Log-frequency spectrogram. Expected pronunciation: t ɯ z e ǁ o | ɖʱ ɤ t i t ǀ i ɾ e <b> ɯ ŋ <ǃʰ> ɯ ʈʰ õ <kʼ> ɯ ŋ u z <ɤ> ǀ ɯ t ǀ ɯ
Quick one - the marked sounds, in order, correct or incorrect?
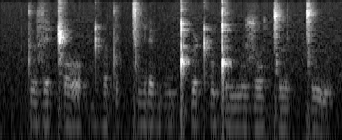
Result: correct, correct, incorrect: ǃ, incorrect: o

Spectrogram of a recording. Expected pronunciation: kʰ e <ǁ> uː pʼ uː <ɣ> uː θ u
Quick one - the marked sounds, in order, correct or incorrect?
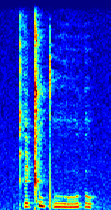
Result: correct, correct

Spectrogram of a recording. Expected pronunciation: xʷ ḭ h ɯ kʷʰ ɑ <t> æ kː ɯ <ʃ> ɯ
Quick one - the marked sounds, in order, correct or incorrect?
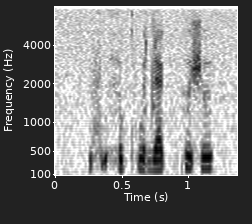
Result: incorrect: d, correct

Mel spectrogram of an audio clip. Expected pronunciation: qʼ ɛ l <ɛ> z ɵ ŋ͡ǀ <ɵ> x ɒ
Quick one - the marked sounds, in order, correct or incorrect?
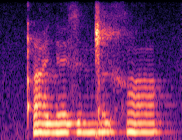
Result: correct, correct

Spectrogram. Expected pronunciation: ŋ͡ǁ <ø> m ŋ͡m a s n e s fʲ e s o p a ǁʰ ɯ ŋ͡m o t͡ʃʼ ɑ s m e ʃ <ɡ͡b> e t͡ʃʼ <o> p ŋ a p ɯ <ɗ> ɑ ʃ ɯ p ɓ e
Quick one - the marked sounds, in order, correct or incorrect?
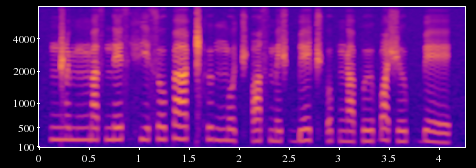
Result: correct, correct, correct, incorrect: ɓ

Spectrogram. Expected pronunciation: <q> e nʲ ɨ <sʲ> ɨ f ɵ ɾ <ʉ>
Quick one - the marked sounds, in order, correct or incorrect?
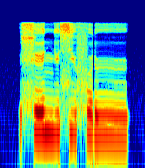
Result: incorrect: x, correct, correct

